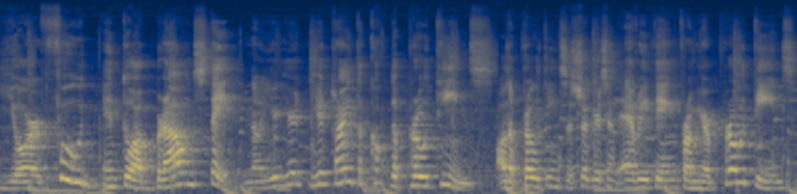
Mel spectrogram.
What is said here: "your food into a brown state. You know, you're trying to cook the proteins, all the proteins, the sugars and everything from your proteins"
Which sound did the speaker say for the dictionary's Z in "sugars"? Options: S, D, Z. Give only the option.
S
